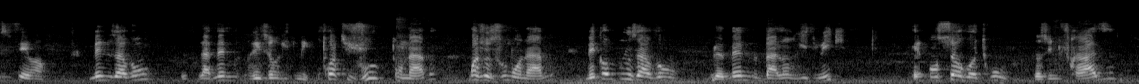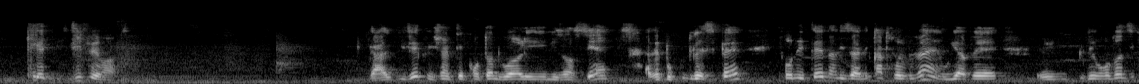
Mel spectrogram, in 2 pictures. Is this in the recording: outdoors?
yes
